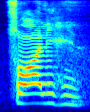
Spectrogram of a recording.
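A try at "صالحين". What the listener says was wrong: ٹھیک ادائیگی کی، لیکن آپ نے ایک غلطی کیا کی، آپ نے اسے کچھ زیادہ ہی کھینچا اور اسے ایک الف کے برابر کھینچا۔ ٹھیک ہے، دونوں کو برابر برابر کھینچنا ہے، دونوں کم زیادہ نہیں ہو۔ ایک الف کے برابر دونوں کو کھینچنا ہے تو دونوں برابر ہوں، ایک کو زیادہ ایک کو کم نہیں کھینچنا۔ ٹھیک ہے، اچھی کوشش ہے، مزید بہتری کی کوشش جاری رکھیں۔ آخری کسی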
